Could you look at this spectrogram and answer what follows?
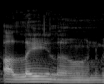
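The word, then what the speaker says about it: alelone (ἀλλήλων): It's probably better pronounced like alelone, which sounds really cool and maybe Hawaiian a little bit.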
